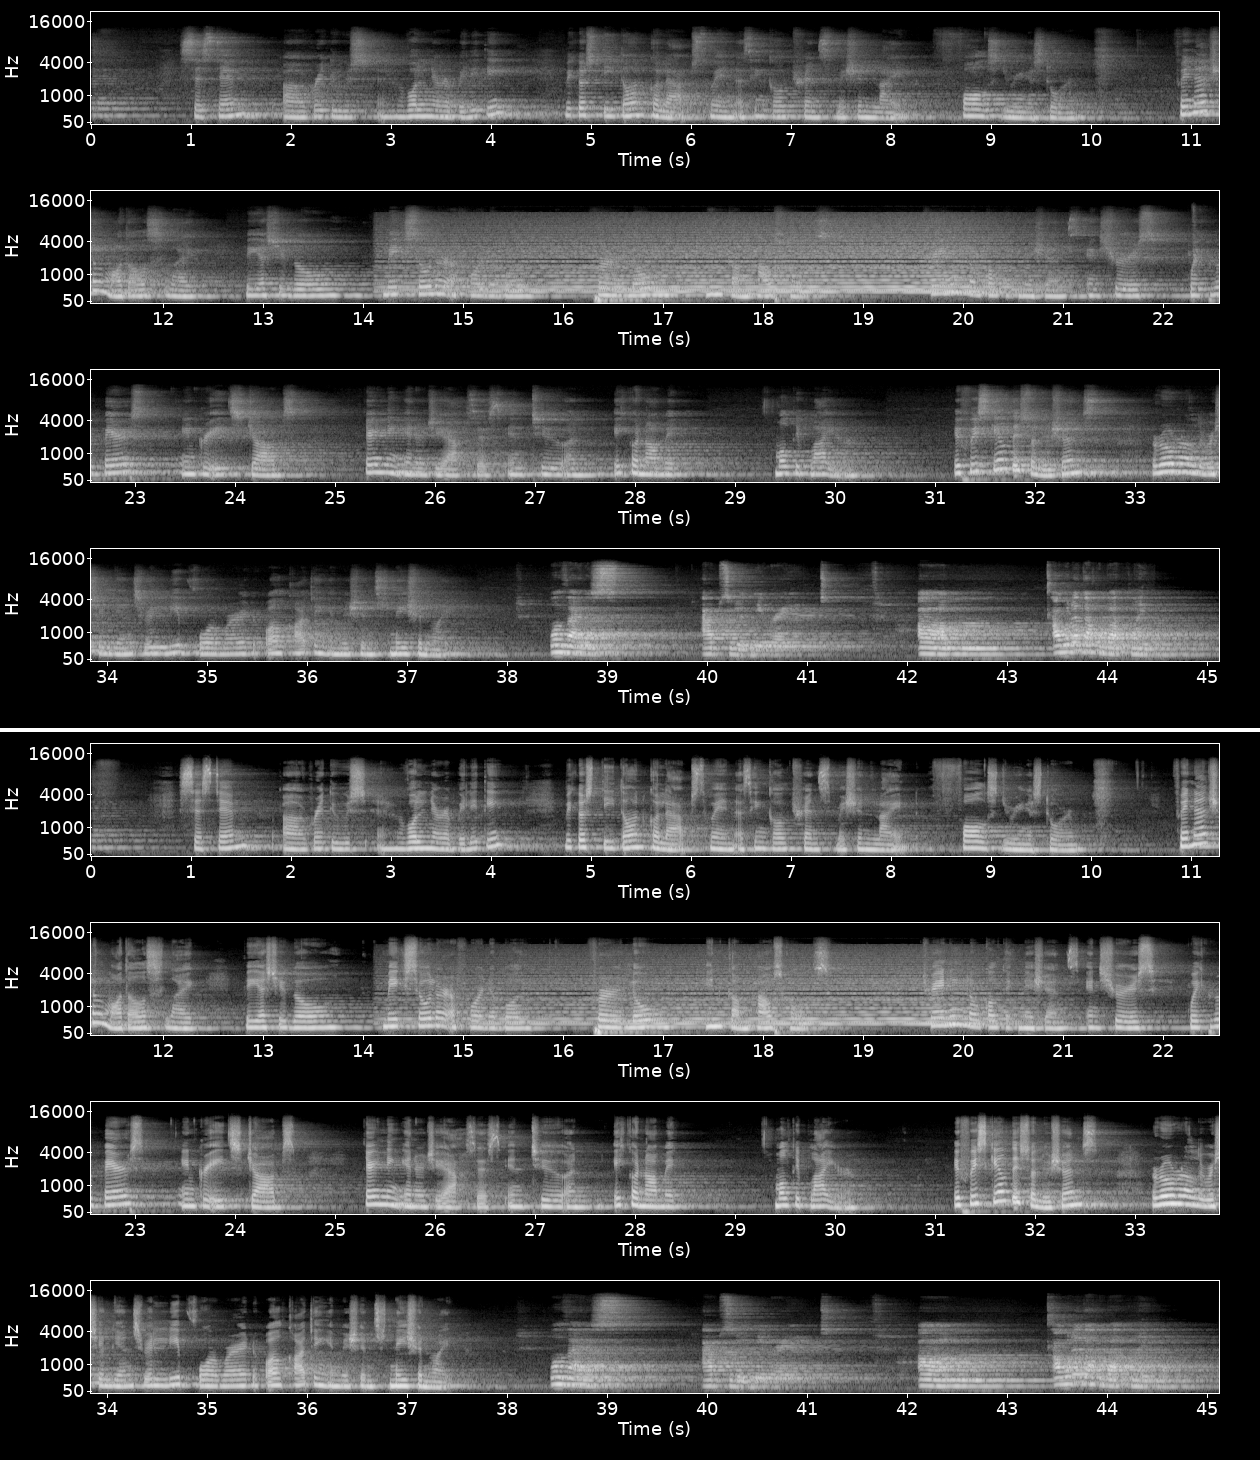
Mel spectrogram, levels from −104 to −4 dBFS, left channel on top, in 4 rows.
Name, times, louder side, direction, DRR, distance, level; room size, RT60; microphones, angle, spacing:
voice 1, 0.9-1.6 1.9-4.1 4.7-8.2 8.7-10.2 10.9-12.3 12.8-13.8 14.2-15.7 16.3-17.1 17.4-18.7 19.6-21.9 22.3-23.1 23.4-24.6 25.3-28.4 29.4-30.2 31.2-32.6 32.9-37.5, right 4 dB, 70° right, 11 dB, 0.5 m, -27 dB
sound 1, 14.1-21.1, left 1 dB, 5° left, 0.3 m, -32 dB
voice 2, 38.4-39.1 39.9-40.9 41.7-41.8 42.1-43.0 43.4-44.5, left 1 dB, 45° left, 0 dB, 1.8 m, -26 dB
27.5 x 9.4 x 3.1 m, 2.7 s
head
